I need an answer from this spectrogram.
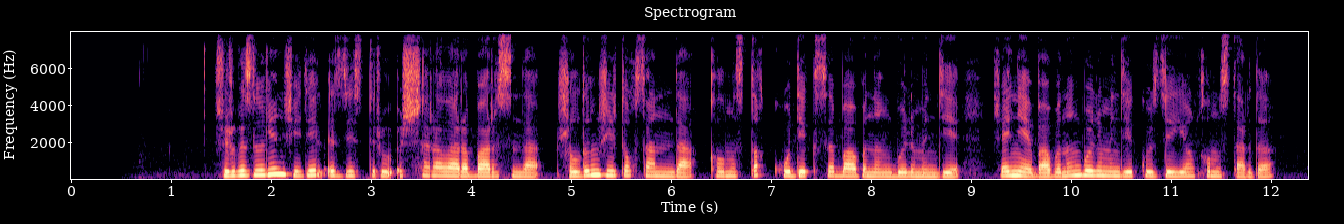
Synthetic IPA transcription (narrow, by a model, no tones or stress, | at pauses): ʒ̥ʏɾɡʲɪzɪlɡʲe̞nʒe̞d̪e̞lɪ̰zd̪e̞st̪ɪɾuʔʏsʃɑɾɑlˠɑɾəbɑɾəsənd̪ɑʒ̥əlˠd̪əɴʒelt̪ʰo̞qsɑnənd̪ɑqʰəlˠməst̪əqkʰo̞d̪e̞ksɪbɑbənəɴbɵlɪmɪnd̪e̞ | ʒ̥æne̞bɑbənəɴbɵlɪmɪnd̪e̞kʲʰɵzd̪e̞ɡʲe̞ɴqʰəlˠməst̪ɑɾd̪ə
